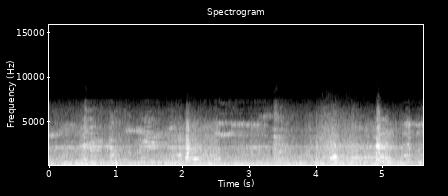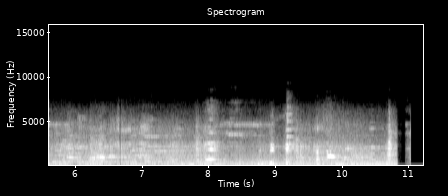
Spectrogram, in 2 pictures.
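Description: A small toy train carries riders at Ujwala Park in Karimnagar, its continuous rolling rumble and squeaks running steadily with people chattering around, ending in a few sharp knocks.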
